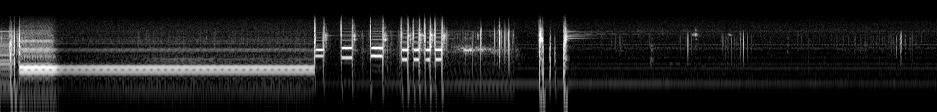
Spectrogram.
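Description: A touch-tone telephone line dialing a number: a steady dial tone holds for several seconds, then a rapid run of short DTMF beeps follows. Scattered faint clicks and a low mains hum come after the dialing.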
